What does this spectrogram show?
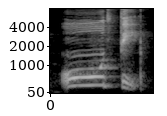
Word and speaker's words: অতি: দেখো অতি অতি। কিন্তু এটা হয়ে যাচ্ছে কি? ওতি মানে উ এর মত হয়ে যাচ্ছে। অতি অনু পক্ষ পক্ষ অদ্য মন অদ্য মন তাহলে এইযে পাশের ধ্বনির প্রভাবে অ বর্ণের উচ্চারণ অ এর মত না হয়ে ও এর মত হয়ে যাচ্ছে।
